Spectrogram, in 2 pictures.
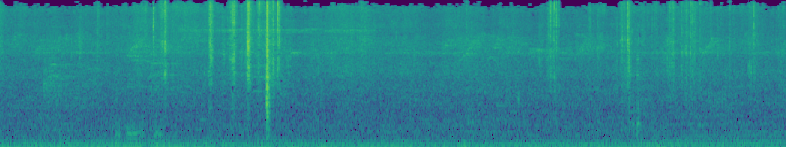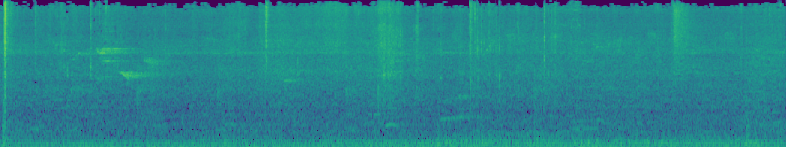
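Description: A tree branch creaks and knocks as a monkey swings from it.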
